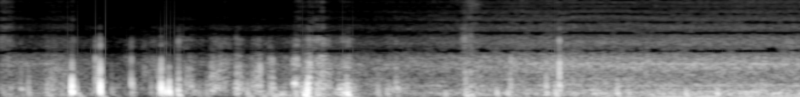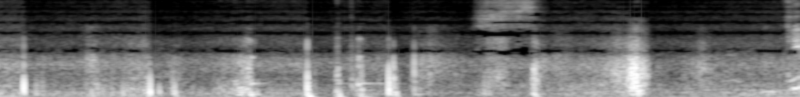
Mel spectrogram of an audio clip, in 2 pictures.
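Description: Handling noise from a handheld camera being carried around: scattered sharp knocks, clicks and rustles, with a faint low hum in the middle.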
